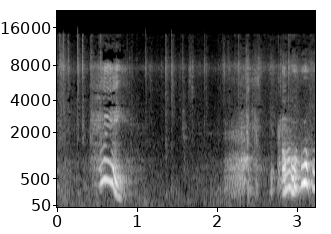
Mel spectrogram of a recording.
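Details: A single arched, high-pitched whine from one of three puppies, two Havanese and a bolonka, followed by softer muffled whimpers and a person's voice nearby.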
